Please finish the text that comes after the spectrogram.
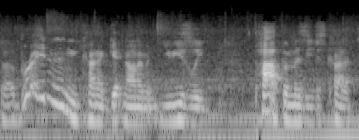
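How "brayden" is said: high call of a friend's name. Acted. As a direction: cry the name out, pitched high. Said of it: "calling out".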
